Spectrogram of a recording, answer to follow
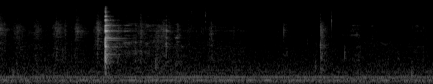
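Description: A metal fork clinks once, sharply and with a brief ring, against a plate about a second in, followed by a few faint ticks of the fork on the plate.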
